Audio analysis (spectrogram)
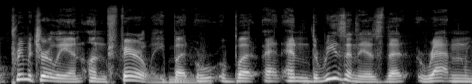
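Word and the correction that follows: Rattín: was, and I hope I'm pronouncing that right, Ratin. – That sure, would be the French way. French. What is it, R-A-T-I-N? – R-A-T-T-I-N. – Yeah, it's probably Ratin.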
